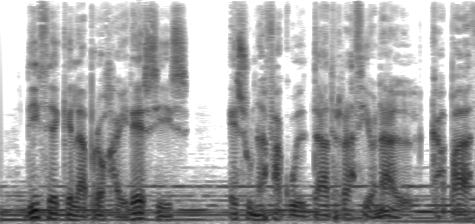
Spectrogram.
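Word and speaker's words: prohairesis: Esa palabra es projairesis, pronunciada proairesis.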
